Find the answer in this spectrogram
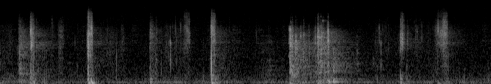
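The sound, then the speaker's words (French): A series of footsteps crosses a room at a steady, unhurried pace as a man goes to answer a knock, followed by clattering handling sounds like a door being opened, moderately loud with no talking. “L'on frappe à la porte. Il sort de sa rêverie et va ouvrir.”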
